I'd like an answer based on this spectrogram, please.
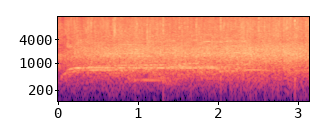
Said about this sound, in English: I'm holding for applause.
